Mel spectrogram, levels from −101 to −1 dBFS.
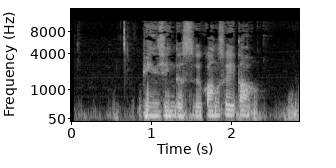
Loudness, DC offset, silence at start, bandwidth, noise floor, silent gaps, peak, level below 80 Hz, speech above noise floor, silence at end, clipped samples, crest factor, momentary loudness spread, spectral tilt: -27 LUFS; under 0.1%; 0.55 s; 11.5 kHz; -55 dBFS; none; -8 dBFS; -46 dBFS; 30 dB; 0 s; under 0.1%; 20 dB; 13 LU; -5 dB/octave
